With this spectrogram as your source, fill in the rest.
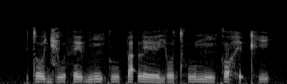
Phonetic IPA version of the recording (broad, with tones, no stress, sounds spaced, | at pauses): t o̰˦˨ ʊ̯ d͡ʑ u˨ θ ḛ˦˨ ɪ̯ b ĩ˦ k u˨ p ä˦ ʔ l e˨ ɪ̯ j o˨ tʰ u˦ m ĩ˨ k ɔ̰˦˨ h ɪ˦ ʔ kʰ ḭ˦˨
